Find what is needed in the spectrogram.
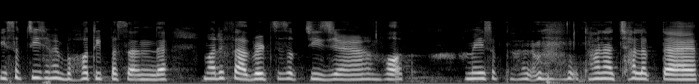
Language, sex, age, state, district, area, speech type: Hindi, female, 18-30, Uttar Pradesh, Ghazipur, rural, spontaneous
